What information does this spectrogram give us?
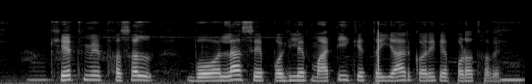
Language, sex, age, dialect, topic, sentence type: Bhojpuri, male, 25-30, Northern, agriculture, statement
